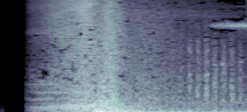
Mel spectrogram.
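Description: Whoosh sound effect of an animated title sting: after a moment of silence, a rush of noise swells to a peak about a second in and then fades, over a low bass rumble.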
